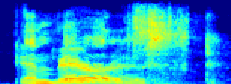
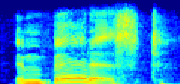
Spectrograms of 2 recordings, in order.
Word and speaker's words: embarrassed: embed it's embar Ed embarrassed embarrassed embarrassed okay almost almost watch that R okay so we want to curve the tongue back to pronounce the r there so it's embarassed embarrassed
